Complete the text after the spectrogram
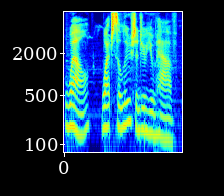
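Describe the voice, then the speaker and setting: A woman's voice: low-pitched, measured pace, faint music behind. A woman playing a devout, distressed young girlfriend in a scripted moral story, speaking earnestly in formal phrases. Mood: anxious, distressed.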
